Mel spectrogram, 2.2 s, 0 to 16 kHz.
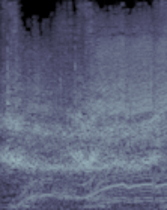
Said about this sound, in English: the biggest thing that I enjoy about it right now has got to be the V8 sound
